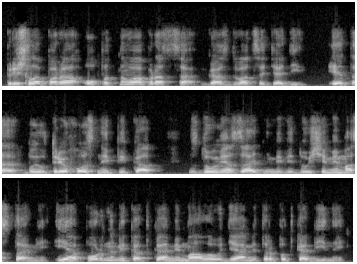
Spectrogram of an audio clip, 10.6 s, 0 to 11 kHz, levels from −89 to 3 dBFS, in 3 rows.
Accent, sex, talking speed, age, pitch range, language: native, male, 120 wpm, 50-69, 120-195 Hz, Russian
